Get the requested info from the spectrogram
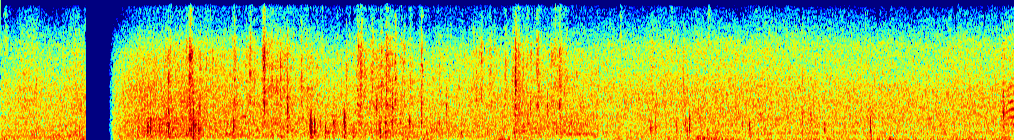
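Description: Wind buffeting the microphone over the wash of sea surf on a rocky shore, with scattered light knocks. The sound cuts out completely for a moment about a second in.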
